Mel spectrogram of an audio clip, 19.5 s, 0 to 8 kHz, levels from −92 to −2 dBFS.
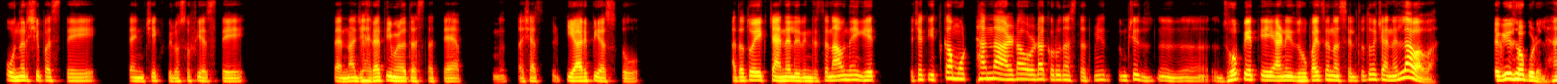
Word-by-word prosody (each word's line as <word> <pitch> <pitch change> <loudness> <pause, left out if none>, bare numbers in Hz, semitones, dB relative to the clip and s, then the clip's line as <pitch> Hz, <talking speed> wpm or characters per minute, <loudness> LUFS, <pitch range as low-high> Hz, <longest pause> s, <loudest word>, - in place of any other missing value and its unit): Ownership 135 +1 0
असते 125 -1 -5 0.7
त्यांची 120 0 -4
एक 125 0 -8
फिलासॉफी 120 +3 -6
असते. 110 -1 -4 1.2
त्यांना 115 0 0
जाहिराती 125 +4 +1
मिळत 120 -2 +1
असतात, 115 0 -5
त्या 110 0 -3 0.5
अ, 95 +2 -14 0.2
अशाच 110 +1 -6
टी-आर-पी 125 +2 +1
असतो. 115 -3 -6 1.2
आता 130 +1 -1
तो 150 - +2
एक 145 -1 +5
चॅनल 130 -1 +5
आहे, 125 -1 +1
त्याचं 120 +4 -6
नाव 145 +2 +3
नाही 165 0 0
घेत. 145 +1 +1 0.4
त्याच्यात 165 +5 -4
इतका 165 +6 +1
मोठ्यांदा 195 +1 0
आरडा-ओरडा 175 +1 +1
करून 165 0 -4
असतात, 135 -4 -6
म्हणजे 160 0 -7
तुमची 150 +4 -4
अ, 120 -4 -7
झोप 175 +6 +2
येते 165 -3 +4
आणि 140 +1 +3
झोपायचं 145 +5 +1
नसेल 135 -2 -2
तर - - -7
तो 175 0 0
चॅनल 155 +1 0
लावावा. 185 - +6 0.8
सगळी 170 +7 +7
झोप 175 -5 +6
उडेल. 110 -9 +2
135 Hz, 140 wpm, -24 LUFS, 120-160 Hz, 1.2 s, सगळी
